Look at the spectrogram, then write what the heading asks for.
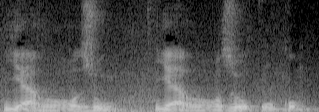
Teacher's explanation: Nah, ini huruf ra-nya sukun. Sebelumnya ada huruf ya yang berharakat fathah, maka ini dibaca tebal. Nah, jadi kalau sebelum huruf ra sukunnya ini hurufnya yang berharakat fathah dhammah itu dibaca tebal.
